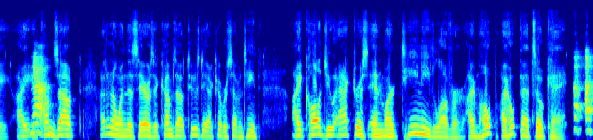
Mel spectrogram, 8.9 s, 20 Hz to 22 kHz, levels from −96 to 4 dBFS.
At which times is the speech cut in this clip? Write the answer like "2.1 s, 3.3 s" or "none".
none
